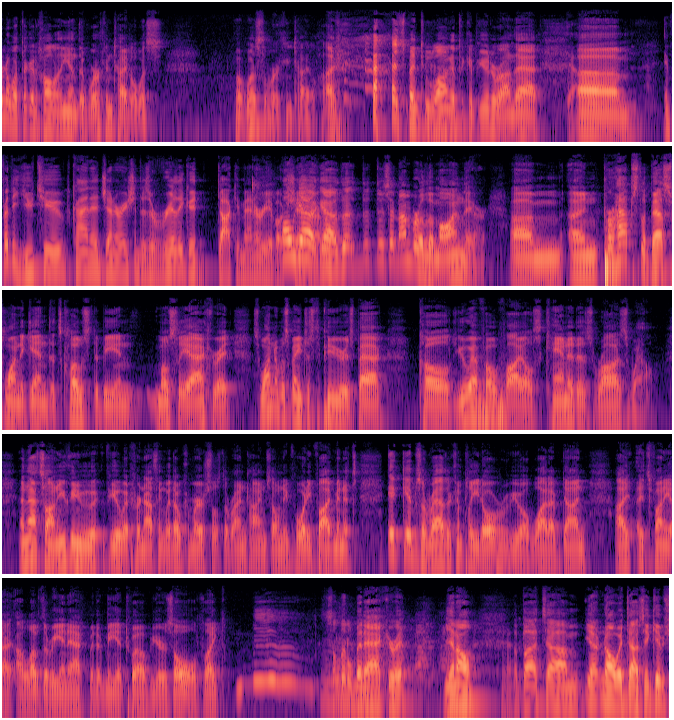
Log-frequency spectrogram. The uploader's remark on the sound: Live in Halifax. Recorded in front of a live audience at the Carleton in Halifax, NS.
